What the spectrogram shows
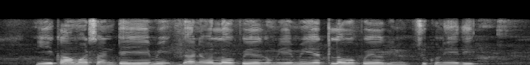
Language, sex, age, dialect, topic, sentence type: Telugu, male, 31-35, Southern, agriculture, question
